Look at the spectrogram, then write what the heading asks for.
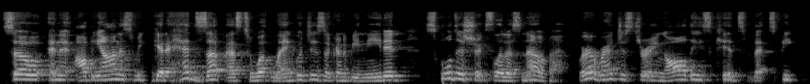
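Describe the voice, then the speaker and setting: A woman's voice: medium pitch, moderate pace, gravelly, few pauses, fairly bright tone. A middle-aged woman founder answering interview questions in an earnest, explanatory way with frequent restarts. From United States. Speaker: language services founder.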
